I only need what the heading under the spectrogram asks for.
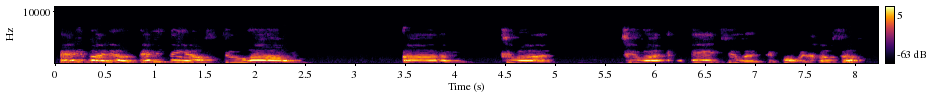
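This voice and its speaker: A man in his sixties closing a live online class as the instructor, halting and full of fillers and restarts. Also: high-pitched, muffled recording. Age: 60s.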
